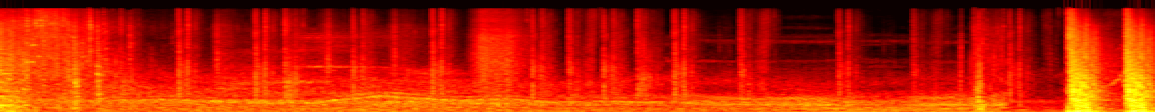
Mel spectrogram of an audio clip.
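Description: Footsteps crunch over loose rubble.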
